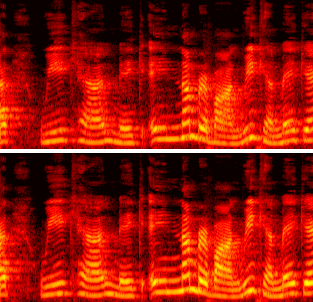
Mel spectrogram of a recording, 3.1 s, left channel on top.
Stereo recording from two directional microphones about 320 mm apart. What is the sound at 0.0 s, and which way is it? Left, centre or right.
A woman's voice, right.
